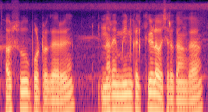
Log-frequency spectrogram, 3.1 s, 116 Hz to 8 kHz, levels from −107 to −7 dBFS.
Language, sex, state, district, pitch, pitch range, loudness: Tamil, male, Tamil Nadu, Kanyakumari, 105 Hz, 95-115 Hz, -18 LUFS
